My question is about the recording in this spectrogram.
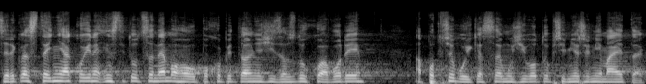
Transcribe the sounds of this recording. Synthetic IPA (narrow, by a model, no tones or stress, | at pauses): t͡siɾkvɛst̪ɛjɲɛjako̞jɪnɛːʔɪnst̪ɪt̪ut͡sɛnɛmo̞ɦo̞wpo̞xo̞pɪt̪ɛlɲɛʒiːt̪zɛvzduxuavo̞dɪ | ʔa̰po̞t̪r̝̥ɛbujikɛsvɛːmuʒɪvo̞t̪upr̝̥ɪmɲɛr̝ɛniːmajɛt̪ɛk̚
